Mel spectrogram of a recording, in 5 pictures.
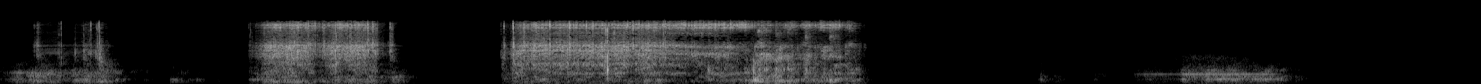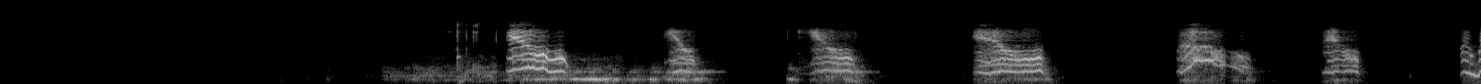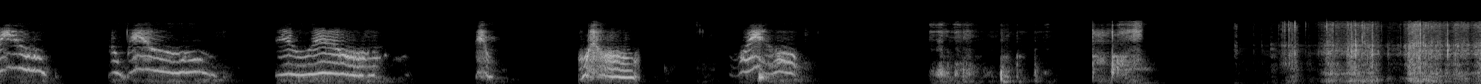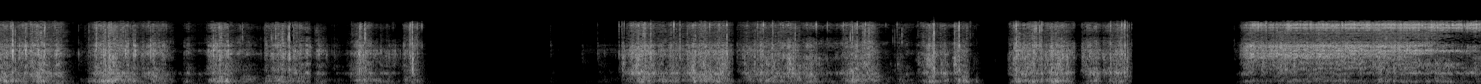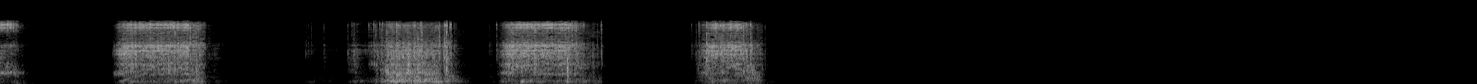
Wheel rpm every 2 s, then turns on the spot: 0, 30, 30, 70, 20, 0, 0, 0, 0, 0, 0, 0, 0, 0, 0, 0, 0, 0, 0, 0, 0, 10, 20, 20, 10, 10, 20, 20, 30, 50, 20, 10, 20, 10, 0, 0, 0.
42-48 50-56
